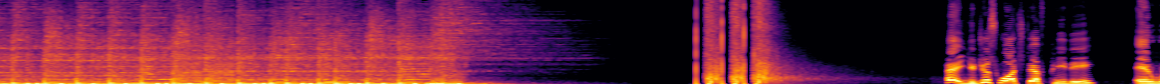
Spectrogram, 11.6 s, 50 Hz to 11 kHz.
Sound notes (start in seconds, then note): 7.0 gunshot sound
